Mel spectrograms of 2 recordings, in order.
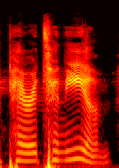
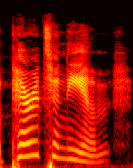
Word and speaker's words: peritoneum: different name we don't say pericardium we say peritoneum so peritoneum is spelled p e r i so peritoneum t-o-n-e-u-m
